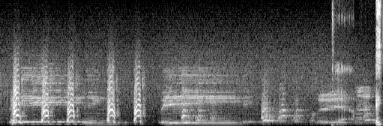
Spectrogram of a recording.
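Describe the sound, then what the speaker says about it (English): Dog barking in the film The Night of the Hunter, a run of sharp yips and barks with whimpering tones, fairly close and repeated in bursts, with voices talking over part of it. "the first thing we hear is a dog barking"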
